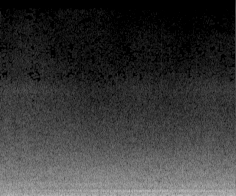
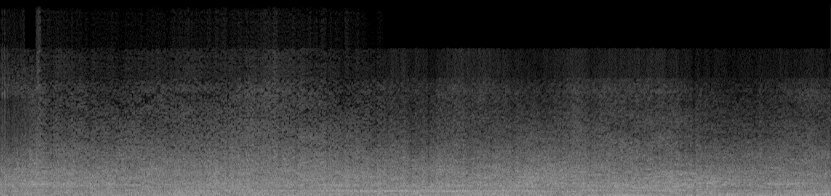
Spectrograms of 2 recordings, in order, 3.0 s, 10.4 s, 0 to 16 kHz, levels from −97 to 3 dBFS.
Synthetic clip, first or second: second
